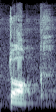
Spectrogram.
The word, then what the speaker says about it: talk: What is the spelling of talk? T-A-L-K. What is the spelling of could? C-O-U-L-D. But in all these words, the L is silent.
